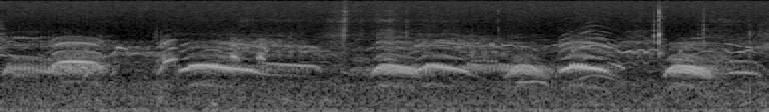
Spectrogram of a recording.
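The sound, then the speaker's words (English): A corncrake calls from long grass and cow parsley at the edge of a field, with harsh, rasping, repeated notes in a steady rhythm, clear over a low background hiss, with no voices. “I can hear a crake.”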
